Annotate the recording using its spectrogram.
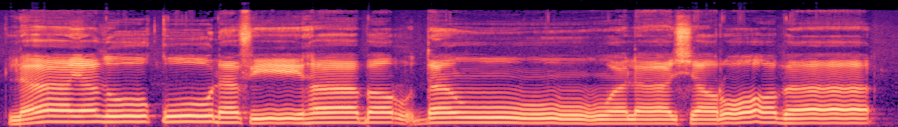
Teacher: لا يذوقون قاف کو پر پڑھیں گے موٹا، بر را ساکن سے پہلے زبر تو را کو پر پڑھیں گے موٹا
